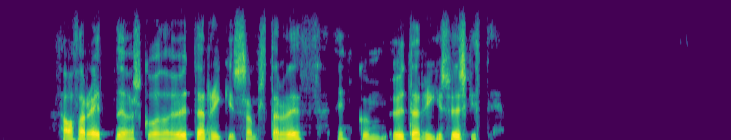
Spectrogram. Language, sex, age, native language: Icelandic, male, 30-39, Icelandic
